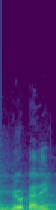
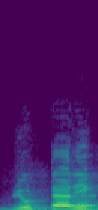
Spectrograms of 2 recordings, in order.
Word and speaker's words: butyric: Acid present in stale cheese is butyric acid. Butyric acid. B-U-T-Y-R-I-C. Butyric acid. B-U-T-Y-R-I-C. Butyric acid. Once listen pronunciation.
